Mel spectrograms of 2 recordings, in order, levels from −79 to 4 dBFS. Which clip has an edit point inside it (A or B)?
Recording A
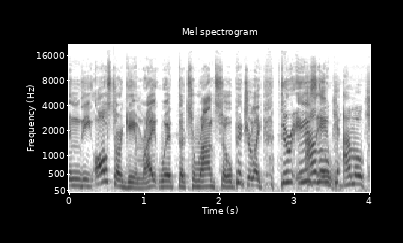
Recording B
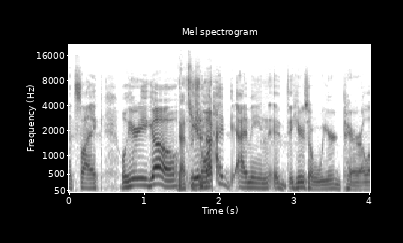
B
